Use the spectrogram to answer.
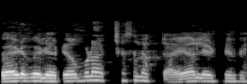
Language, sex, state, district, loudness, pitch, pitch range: Hindi, male, Uttar Pradesh, Jyotiba Phule Nagar, -16 LUFS, 150 Hz, 145-170 Hz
